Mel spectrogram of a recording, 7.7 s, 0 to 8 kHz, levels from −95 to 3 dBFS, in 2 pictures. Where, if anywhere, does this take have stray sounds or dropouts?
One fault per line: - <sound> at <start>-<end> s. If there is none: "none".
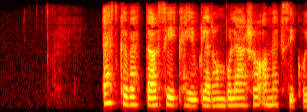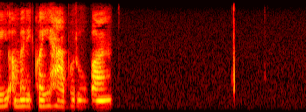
none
